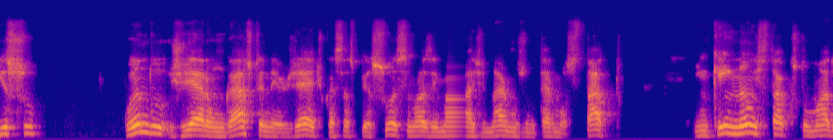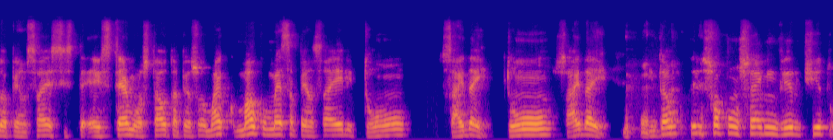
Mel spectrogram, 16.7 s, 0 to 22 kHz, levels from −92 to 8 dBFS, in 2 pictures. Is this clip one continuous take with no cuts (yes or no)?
yes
